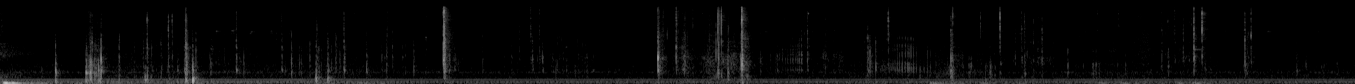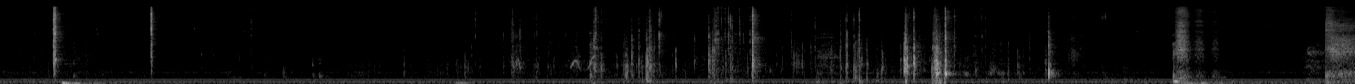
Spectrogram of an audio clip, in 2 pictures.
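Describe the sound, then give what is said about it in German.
Mechanical handling of an old Polaroid Land folding instant camera: irregular clicks, snaps and clacks as it is unfolded, cocked, its shutter released and folded shut again, with quiet fumbling between and a steady low hum. “Man hört das Aufklappen, also Deckel, Suche, Objektiv, Spannen, Auslösen und wieder zusammenklappen.”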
